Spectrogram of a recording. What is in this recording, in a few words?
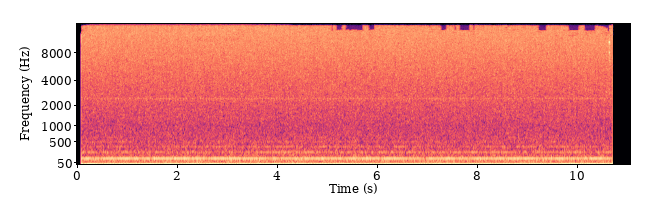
Lepa 70D 7V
